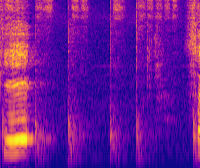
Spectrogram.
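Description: Pen writing on an interactive display screen: a handful of short, separate taps and scrapes as a word is written, following one spoken syllable at the start.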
